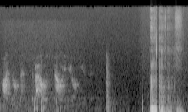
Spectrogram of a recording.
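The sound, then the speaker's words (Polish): A phone's Siri voice assistant, on a phone lying by a wall behind a clock, speaks a short, quiet phrase on its own after hearing something like "Hey Siri", followed by a click and a louder burst of handling noise. “Mój telefon leży przy ścianie za zegarem i y, moje Siri chyba właśnie usłyszało, że ja powiedziałam coś w stylu Hey Siri y, i zaczęło do mnie gadać.”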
